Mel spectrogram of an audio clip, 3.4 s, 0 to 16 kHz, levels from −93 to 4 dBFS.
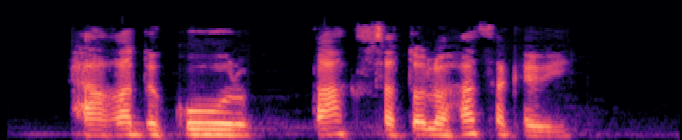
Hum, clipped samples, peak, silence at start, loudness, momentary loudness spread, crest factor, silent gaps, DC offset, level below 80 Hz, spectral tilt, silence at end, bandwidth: none; under 0.1%; 0 dBFS; 0.35 s; -15 LUFS; 10 LU; 16 dB; none; under 0.1%; -56 dBFS; -5.5 dB/octave; 0.55 s; 8.2 kHz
